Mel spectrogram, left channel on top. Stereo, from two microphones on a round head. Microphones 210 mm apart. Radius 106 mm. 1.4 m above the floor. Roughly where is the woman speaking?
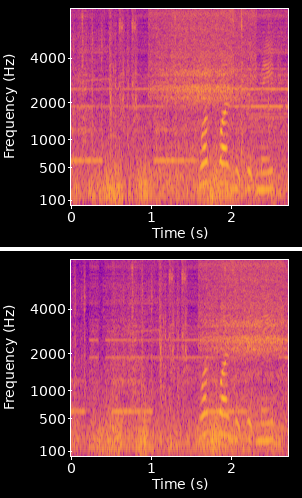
Centre.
